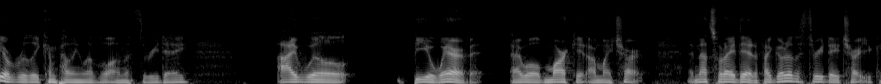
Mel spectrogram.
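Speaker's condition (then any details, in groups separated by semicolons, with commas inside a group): No condition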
